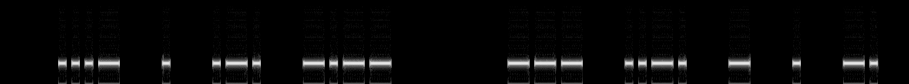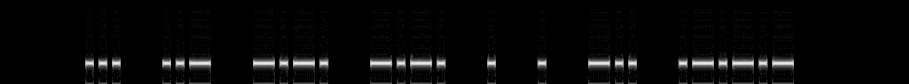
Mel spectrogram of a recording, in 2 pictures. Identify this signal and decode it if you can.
Morse code, heard as a keyed tone, about 18 wpm, spaced as for 12 wpm, 1000 Hz. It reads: VERY OFTEN SUCCEED.
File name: qotdfiles / 12wpm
